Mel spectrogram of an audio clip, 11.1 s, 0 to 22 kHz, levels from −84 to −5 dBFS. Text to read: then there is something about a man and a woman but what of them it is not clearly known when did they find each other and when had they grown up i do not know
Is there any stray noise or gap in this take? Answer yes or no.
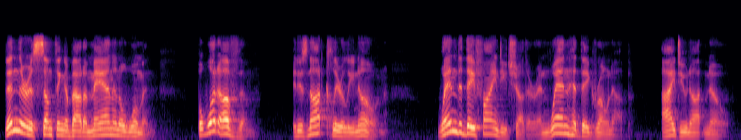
no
